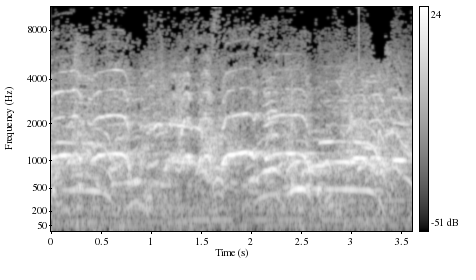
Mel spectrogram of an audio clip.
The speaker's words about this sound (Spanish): Gritos de asesino.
